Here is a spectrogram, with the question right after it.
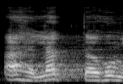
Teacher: میم ساکن کے بعد میم ہے، تو میم کو میم سے ملا کر غنہ کے ساتھ پڑھیں گے. اس کو ادغام شفوی کہتے ہیں.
